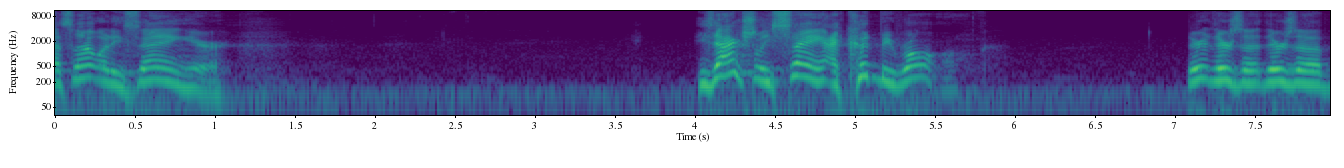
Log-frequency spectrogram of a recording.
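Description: A middle-aged man speaks expressively through a microphone in a reverberant hall, pausing between phrases.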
